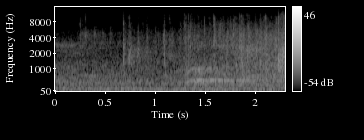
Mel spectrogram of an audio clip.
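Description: Near silence: faint room tone, with one tiny tick about two-thirds of a second in.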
